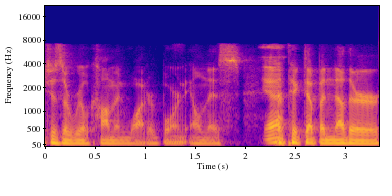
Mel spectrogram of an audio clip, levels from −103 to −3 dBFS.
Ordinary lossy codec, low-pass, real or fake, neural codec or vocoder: MP3, 64 kbps; 7.2 kHz; real; none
